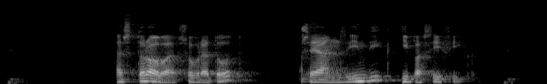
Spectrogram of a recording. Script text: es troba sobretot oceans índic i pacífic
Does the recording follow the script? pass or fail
pass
